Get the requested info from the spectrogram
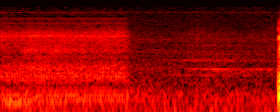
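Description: Near silence: a pause in speech, with a faint echoing tail that dies away about a second in, leaving quiet room tone.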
